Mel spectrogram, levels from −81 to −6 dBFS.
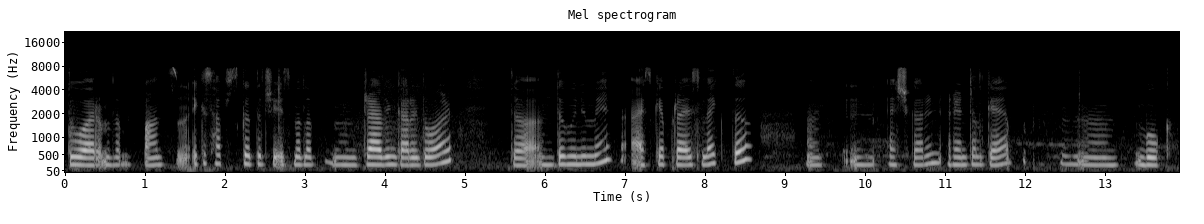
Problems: none marked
